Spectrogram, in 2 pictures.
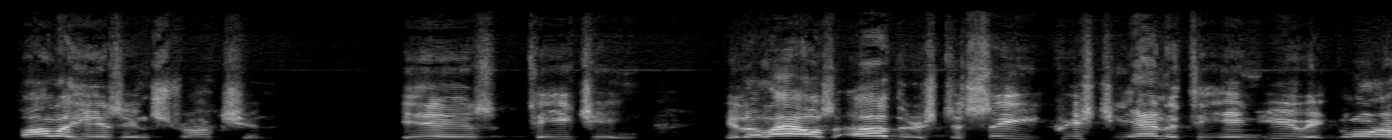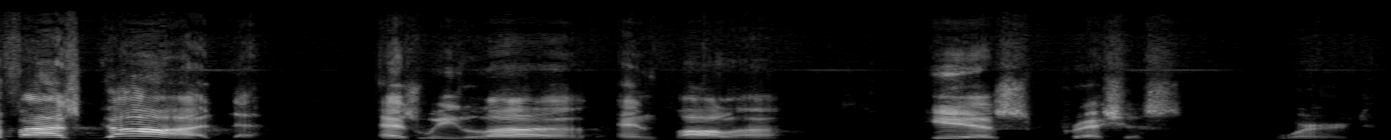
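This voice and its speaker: Over a quiet background, a man with an American accent speaks in a raised, projected voice, extremely high in pitch, bright and sharp in tone, with lively intonation, a very slow pace, and long, frequent pauses. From Tennessee. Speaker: preacher and preaching school instructor; preacher, preaching school instructor. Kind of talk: sermon. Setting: church class with audience. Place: church.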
